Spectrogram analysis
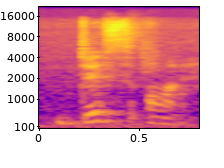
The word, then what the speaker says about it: dishonest: Kind of weird, we got that sneaky silent H at the beginning. So we don't really say dishonest, but the H is there.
